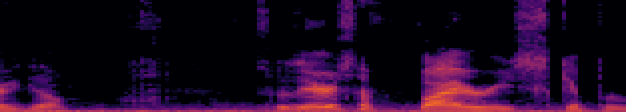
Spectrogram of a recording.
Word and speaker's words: fiery skipper: uh mispronunciation last time it's uh not fairy skipper fiery skipper just figured that out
